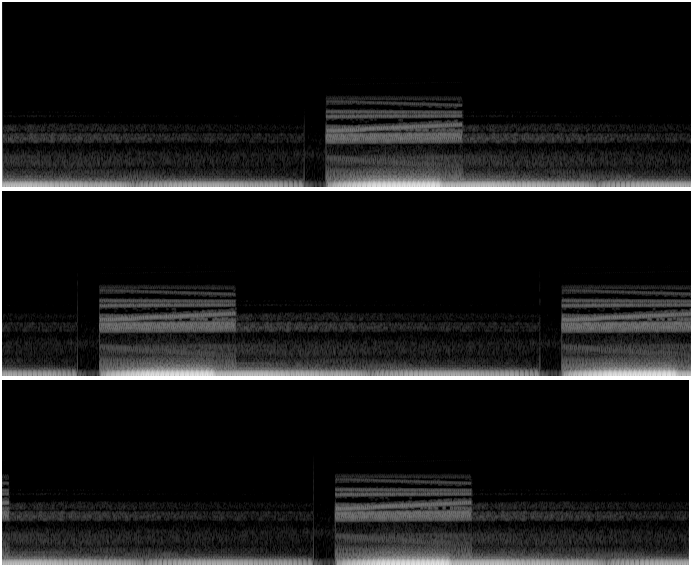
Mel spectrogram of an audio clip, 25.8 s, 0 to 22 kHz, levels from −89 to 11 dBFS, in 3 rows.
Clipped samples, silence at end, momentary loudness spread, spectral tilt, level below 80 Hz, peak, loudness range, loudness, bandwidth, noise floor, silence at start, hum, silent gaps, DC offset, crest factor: under 0.1%; 0 s; 25 LU; -9.5 dB/octave; -18 dBFS; -2 dBFS; 17 LU; -28 LUFS; 2.3 kHz; -41 dBFS; 0 s; none; none; under 0.1%; 14 dB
